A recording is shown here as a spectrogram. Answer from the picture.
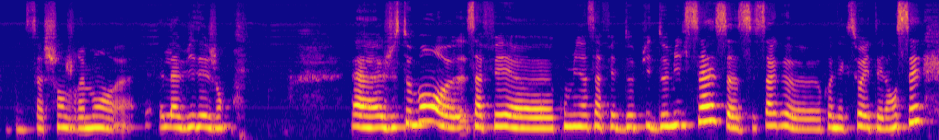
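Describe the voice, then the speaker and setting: A woman speaks at a fairly high pitch with ordinary pitch variation. Her pace is fairly slow, with long, frequent pauses. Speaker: podcast host. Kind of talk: interview questions.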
